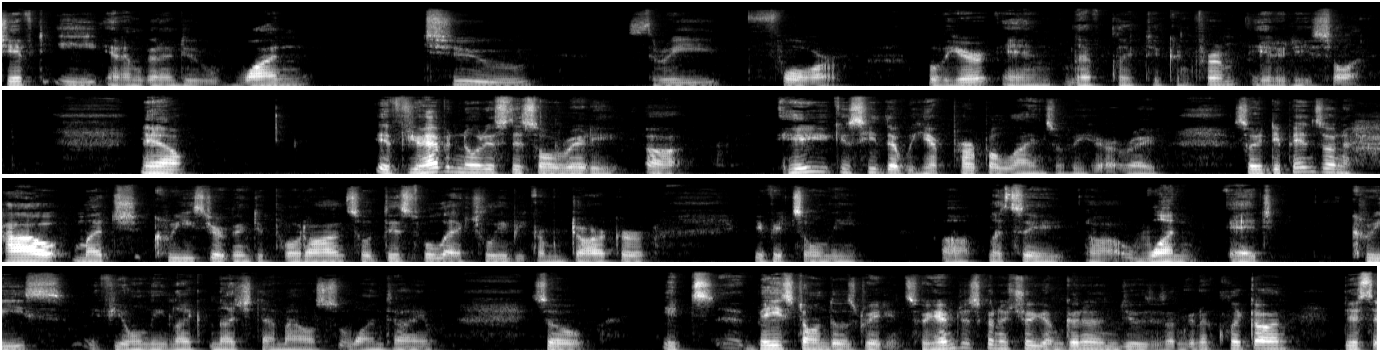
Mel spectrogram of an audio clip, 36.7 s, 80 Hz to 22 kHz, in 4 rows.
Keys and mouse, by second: 8.3 a, 13.4 middle click.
